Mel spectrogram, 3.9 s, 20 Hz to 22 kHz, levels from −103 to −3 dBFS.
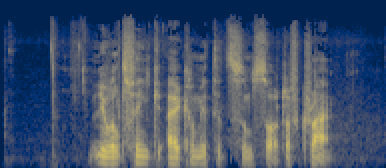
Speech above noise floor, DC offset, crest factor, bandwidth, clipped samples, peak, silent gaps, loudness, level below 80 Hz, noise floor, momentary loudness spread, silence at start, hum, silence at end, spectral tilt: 27 dB; under 0.1%; 22 dB; 15.5 kHz; under 0.1%; -6 dBFS; none; -27 LUFS; -72 dBFS; -54 dBFS; 18 LU; 0.5 s; none; 0.6 s; -2.5 dB/octave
